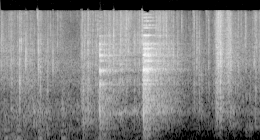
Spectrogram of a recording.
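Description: A plate clinks against a hard surface.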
